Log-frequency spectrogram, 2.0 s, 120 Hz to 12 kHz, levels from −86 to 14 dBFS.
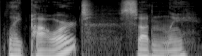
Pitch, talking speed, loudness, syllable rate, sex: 115 Hz, 90 wpm, -18 LUFS, 3.9 syllables/s, male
